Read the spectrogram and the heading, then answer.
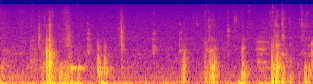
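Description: A pet named Betty gnawing on a wooden door: irregular bursts of scraping, crunching bites, about a dozen over a few seconds, over a steady low rumble, with no talking.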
